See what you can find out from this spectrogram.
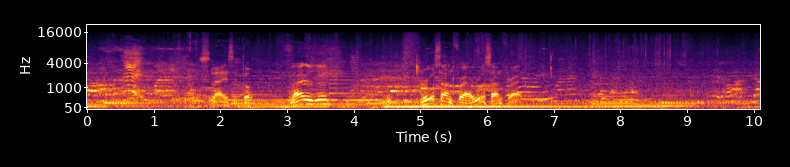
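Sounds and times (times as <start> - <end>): voices talking: 0.0 - 10.0.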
